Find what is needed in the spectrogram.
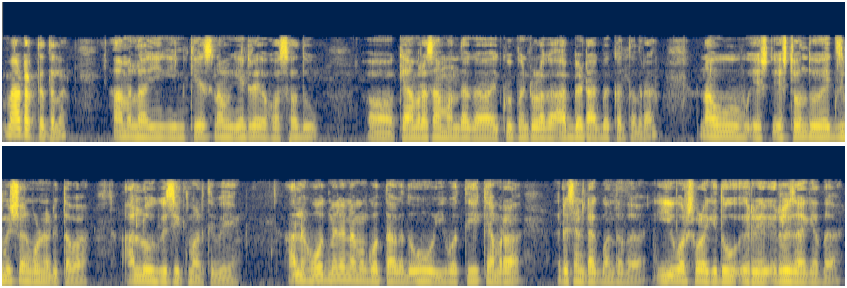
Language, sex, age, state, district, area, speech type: Kannada, male, 30-45, Karnataka, Gulbarga, urban, spontaneous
